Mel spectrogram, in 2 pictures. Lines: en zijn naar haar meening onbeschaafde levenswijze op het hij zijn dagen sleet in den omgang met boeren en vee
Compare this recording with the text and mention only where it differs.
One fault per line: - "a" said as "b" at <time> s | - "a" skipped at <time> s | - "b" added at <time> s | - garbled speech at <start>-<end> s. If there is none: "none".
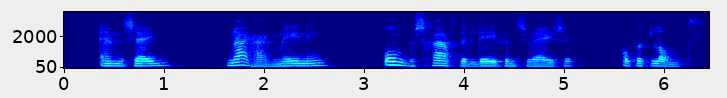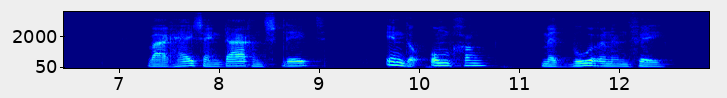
- "land waar" added at 5.9 s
